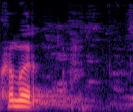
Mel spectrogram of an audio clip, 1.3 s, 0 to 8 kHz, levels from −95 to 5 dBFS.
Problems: background conversations at intervals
